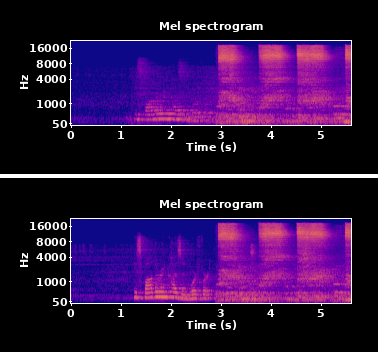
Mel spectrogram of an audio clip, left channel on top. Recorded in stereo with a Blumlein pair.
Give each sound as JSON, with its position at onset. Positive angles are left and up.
{"t": 1.3, "sound": "a woman speaking", "azimuth_deg": -55, "distance_m": 1.0}
{"t": 2.9, "sound": "a scream", "azimuth_deg": -5, "distance_m": 4.5}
